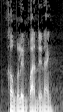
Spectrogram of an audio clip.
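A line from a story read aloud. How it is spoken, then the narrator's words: Cold. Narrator (Vietnamese): Trần Chi Nghị lạnh lùng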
